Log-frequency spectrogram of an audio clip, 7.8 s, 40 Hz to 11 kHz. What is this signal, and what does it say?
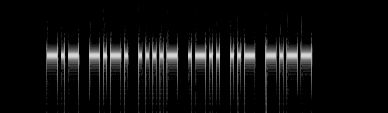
Morse code, heard as a keyed tone, about 17 wpm, 700 Hz. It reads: KC4LUY
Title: USA Call Signs - 6 Characters - Repeated 3x - 17wpm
